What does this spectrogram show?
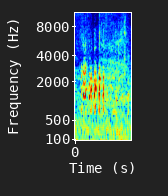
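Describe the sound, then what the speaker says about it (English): Turkeys gobble in a short, moderately loud burst of quick warbling calls near a college dorm, fading into quiet within a second. "These turkeys followed me all the way to my dorm."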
